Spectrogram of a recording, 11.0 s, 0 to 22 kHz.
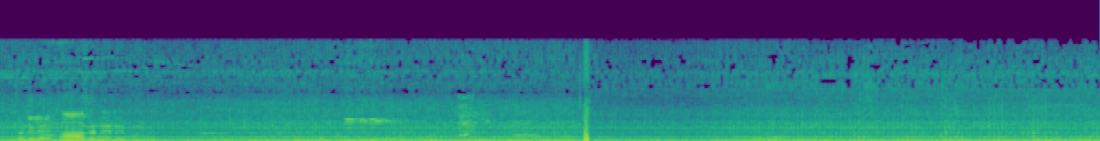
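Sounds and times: vehicle engine idling: 0.0s - 11.0s.

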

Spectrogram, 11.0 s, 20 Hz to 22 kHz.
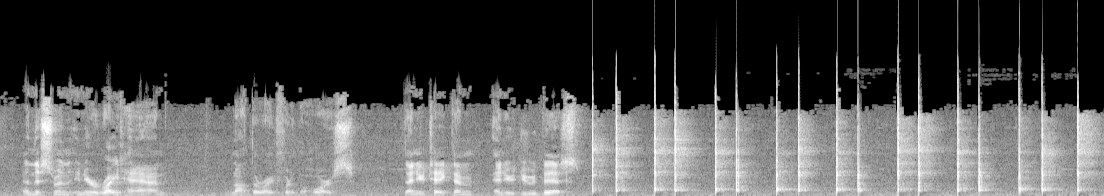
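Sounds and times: coconut shells clopping: 5.9s - 11.0s.

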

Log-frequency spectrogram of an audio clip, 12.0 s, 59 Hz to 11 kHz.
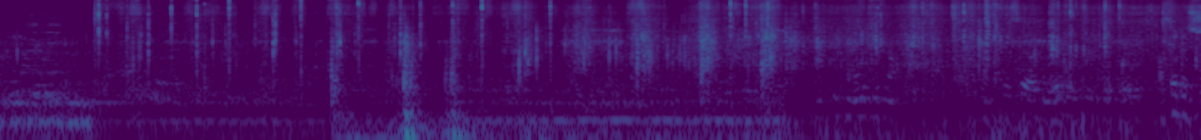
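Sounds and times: footsteps crunching on gravel: 3.2s - 12.0s.

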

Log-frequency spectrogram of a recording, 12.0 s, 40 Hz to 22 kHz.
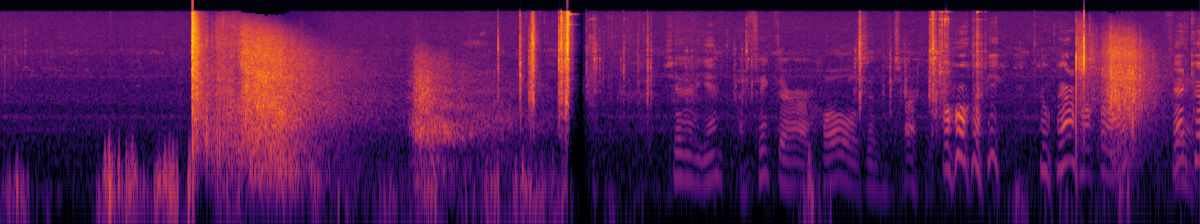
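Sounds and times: rifle shot: 1.9s - 5.2s, 10.8s - 11.6s
rolling echo: 2.0s - 5.1s.

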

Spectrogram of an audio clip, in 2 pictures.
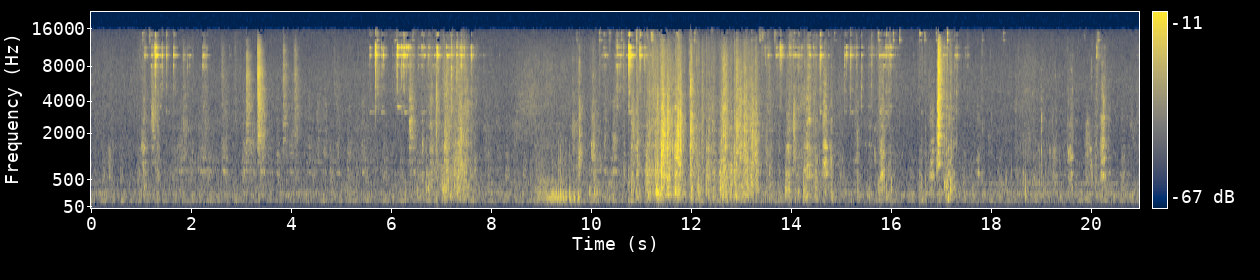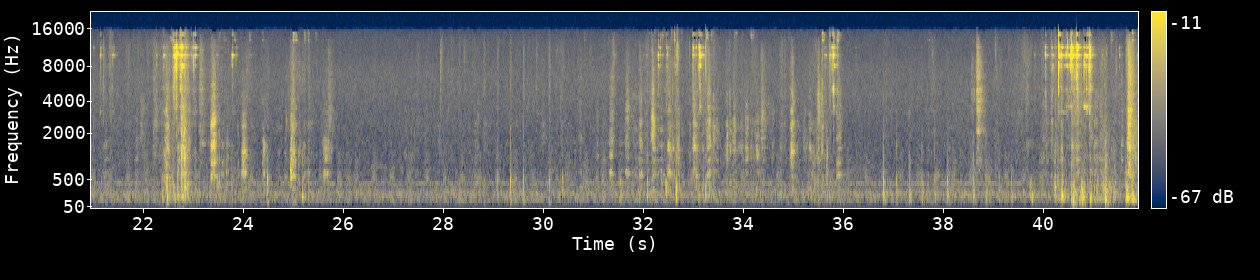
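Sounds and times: dogs panting and scuffling: 0.3s - 41.9s
dog growling: 8.9s - 9.7s.

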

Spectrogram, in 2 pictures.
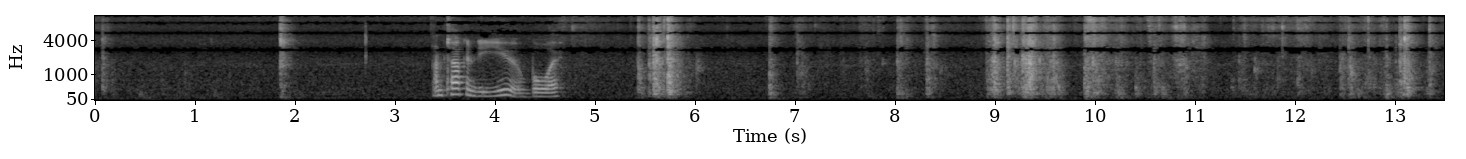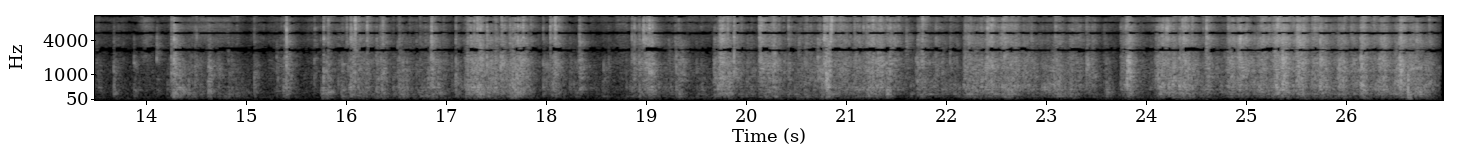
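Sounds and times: dog food bag crinkling: 5.4s - 6.1s, 7.8s - 26.9s.

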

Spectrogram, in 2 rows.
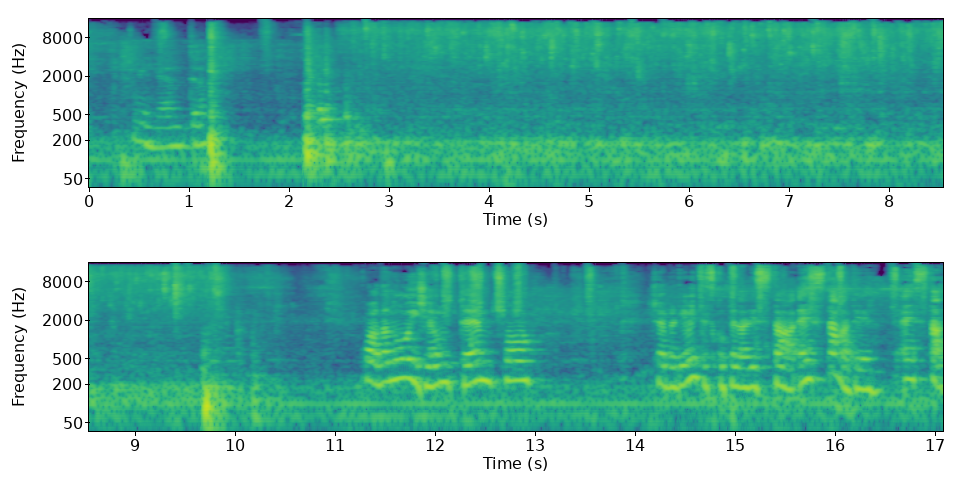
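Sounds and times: tap running water into sink: 2.3s - 10.0s.

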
